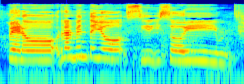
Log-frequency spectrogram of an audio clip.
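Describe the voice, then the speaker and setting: A woman's high, raised and projected voice with an animated tone. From Mexico. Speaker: social media creator. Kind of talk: casual chat. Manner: fast. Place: home room. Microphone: phone near.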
